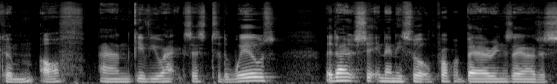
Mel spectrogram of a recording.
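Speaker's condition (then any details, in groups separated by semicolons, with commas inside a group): No condition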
